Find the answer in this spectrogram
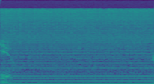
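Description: Steady electrical mains hum, a low buzz with evenly spaced overtones, after a man's spoken word ends right at the start.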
